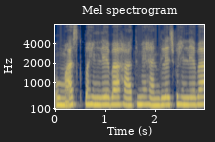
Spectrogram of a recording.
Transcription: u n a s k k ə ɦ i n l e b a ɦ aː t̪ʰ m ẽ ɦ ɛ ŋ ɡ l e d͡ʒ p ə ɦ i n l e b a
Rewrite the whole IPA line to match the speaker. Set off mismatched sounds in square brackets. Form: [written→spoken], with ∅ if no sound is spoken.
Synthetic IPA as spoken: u [n→m] a s k [k→p] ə ɦ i n l e b a ɦ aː t̪ʰ m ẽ ɦ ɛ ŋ ɡ l e d͡ʒ p ə ɦ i n l e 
